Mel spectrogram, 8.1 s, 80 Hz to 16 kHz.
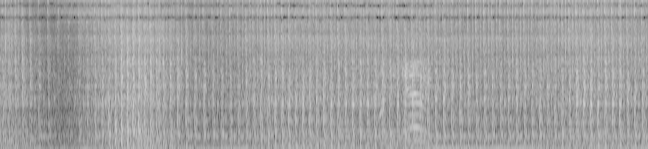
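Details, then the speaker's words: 1983 GMC S15 Jimmy 2.8L V6, not run in 15+ years, passenger valve cover left off long time: sharp steady knock about three and a half times a second over rough idle; rod knock suspected, not confirmed. "it's pretty loud on my side I think that's cuz there's a rod that's knocking on your side"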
